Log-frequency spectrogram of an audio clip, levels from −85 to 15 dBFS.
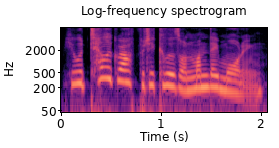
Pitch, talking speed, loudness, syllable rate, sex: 225 Hz, 205 wpm, -16 LUFS, 7.1 syllables/s, female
